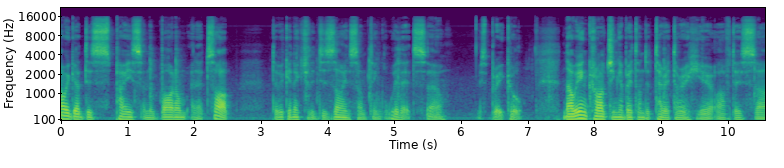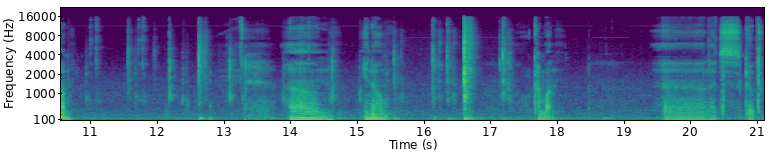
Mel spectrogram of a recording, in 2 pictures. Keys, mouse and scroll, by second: 1.3 middle click, 1.7-3.2 middle drag, 3.6 shift+middle drag, 4.5 shift+middle drag, 5.0-6.8 middle drag, 7.3 middle click, 9.0 middle click, 9.9 Tab, 10.3 middle click, 12.1 middle click, 12.7 f, 13.0 middle click, 14.1 /, 14.6 middle click, 15.5 s, 17.1 ctrl+z, 20.2-21.1 drag.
